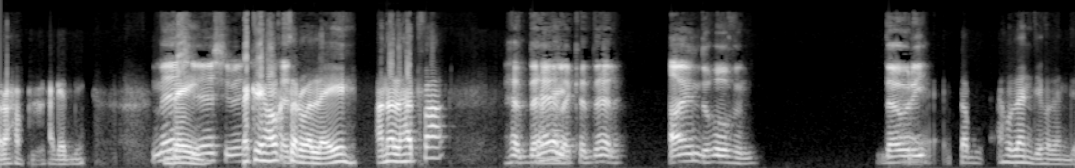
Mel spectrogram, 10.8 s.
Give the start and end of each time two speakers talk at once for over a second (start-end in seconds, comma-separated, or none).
1.6-3.1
